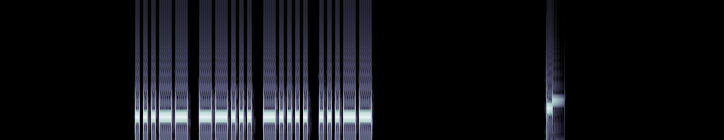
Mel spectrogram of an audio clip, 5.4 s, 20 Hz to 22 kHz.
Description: Morse code, heard as a keyed tone, about 40 wpm, 700 Hz. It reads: 3763
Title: Common Cut Numbers - 4-Digit 40wpm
